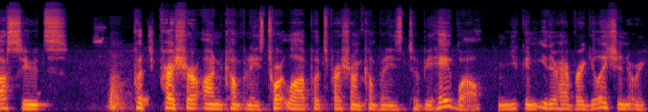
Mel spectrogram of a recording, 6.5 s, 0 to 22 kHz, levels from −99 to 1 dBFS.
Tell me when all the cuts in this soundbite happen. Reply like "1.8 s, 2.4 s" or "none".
5.0 s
